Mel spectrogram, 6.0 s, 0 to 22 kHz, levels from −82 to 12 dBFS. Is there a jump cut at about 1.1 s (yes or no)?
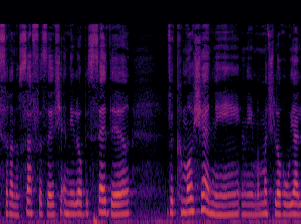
no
